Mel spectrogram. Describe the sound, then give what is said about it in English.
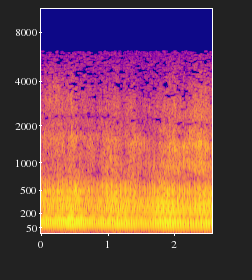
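A fast plane roars overhead as a man approaches his camp outside town, its engine a loud, steady droning rumble with a low pulsing buzz that carries unbroken through the whole moment, with no voices. “As Jim approaches his camp, a fast plane roars over his head.”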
